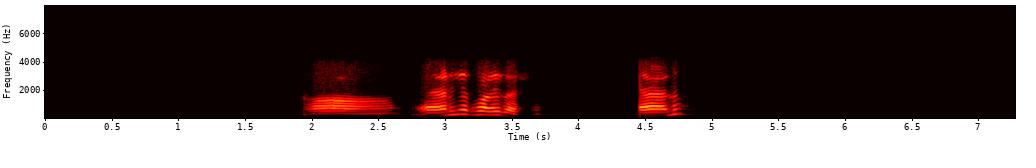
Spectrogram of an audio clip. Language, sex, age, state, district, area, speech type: Dogri, female, 45-60, Jammu and Kashmir, Reasi, rural, conversation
